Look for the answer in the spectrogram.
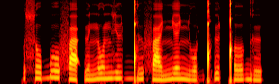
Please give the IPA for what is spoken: so˦ ɓo˦fa˨ ʔʏ˨no˦nzy˦ ɡ͡ǃʏ˦fa˨ ɲɛ˦ɲo˨ ǃʼʏ˦ǃɤ˨˦ɡʏ˨

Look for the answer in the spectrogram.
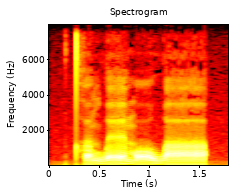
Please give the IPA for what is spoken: t̪ʰɐ˨˥ŋwɛː˨˥mɔː˨˥waː˨

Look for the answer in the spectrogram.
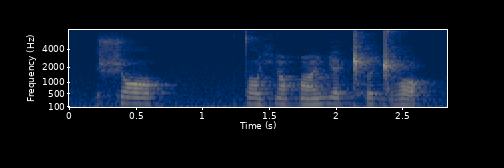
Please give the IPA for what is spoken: ʃɔ | tɔçõqœ̃ ʎɛǁʰɵɡ͡ǁɔ

